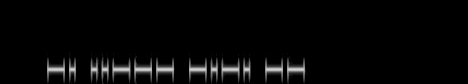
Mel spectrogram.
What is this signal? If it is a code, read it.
Morse code, heard as a keyed tone, about 21 wpm, 700 Hz. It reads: N2CM
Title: USA Call Signs - 4 Characters - Repeated 3x - 22wpm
